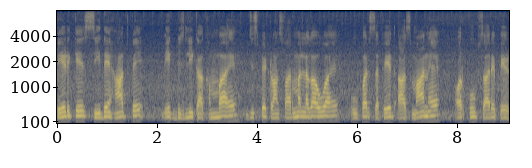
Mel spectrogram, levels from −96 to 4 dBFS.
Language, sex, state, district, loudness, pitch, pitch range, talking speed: Hindi, male, Bihar, Gopalganj, -20 LUFS, 115 Hz, 105-120 Hz, 145 wpm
